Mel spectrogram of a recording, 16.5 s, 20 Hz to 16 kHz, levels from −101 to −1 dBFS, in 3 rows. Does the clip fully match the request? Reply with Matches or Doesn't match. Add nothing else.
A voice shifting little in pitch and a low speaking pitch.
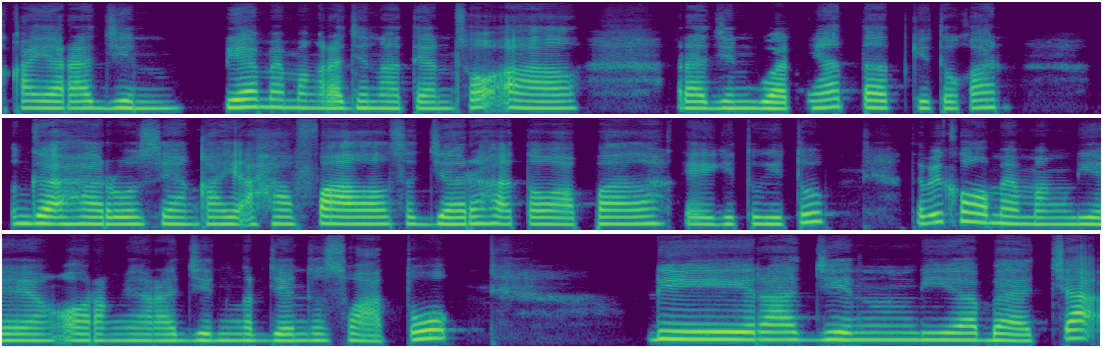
Doesn't match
